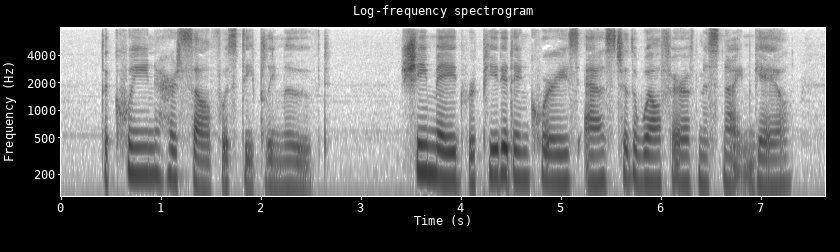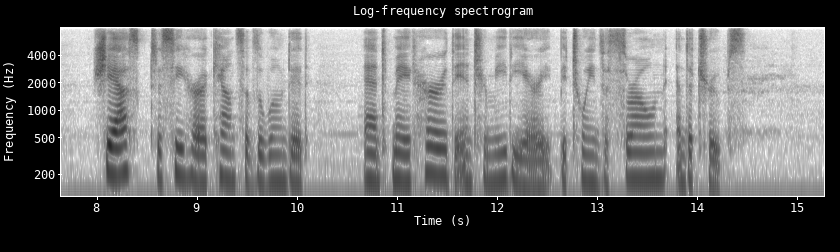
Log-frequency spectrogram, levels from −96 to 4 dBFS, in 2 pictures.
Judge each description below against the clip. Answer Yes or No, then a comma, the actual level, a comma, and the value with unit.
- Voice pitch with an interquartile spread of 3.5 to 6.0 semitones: No, narrow, 2.5 semitones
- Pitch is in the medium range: Yes, medium, 165 Hz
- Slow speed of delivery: No, average, 145 wpm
